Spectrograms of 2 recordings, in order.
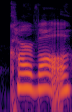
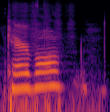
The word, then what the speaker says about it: Caraval: Because I did it for Carval. Mm-hmm. Did I say that right? Caraval.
